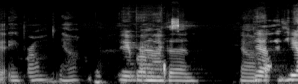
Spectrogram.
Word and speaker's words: Ibram: X kendi is that how you say it ibram yeah ibr yeah yeah he also wrote a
